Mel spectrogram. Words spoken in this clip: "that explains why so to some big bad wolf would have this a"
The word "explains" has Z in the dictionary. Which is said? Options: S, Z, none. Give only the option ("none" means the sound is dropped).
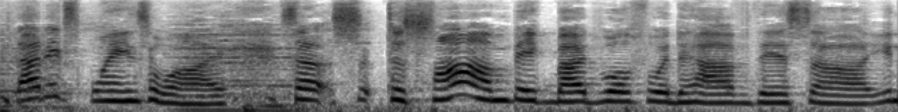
Z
